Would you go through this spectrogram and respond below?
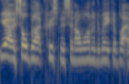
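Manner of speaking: put-on Australian accent slipping into British. Quoting a director's interview about wanting to copy a film: Craig Anderson Australian accent. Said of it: "my Australian sounds like a British person".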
